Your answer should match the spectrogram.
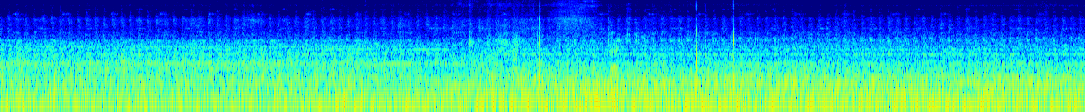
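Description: Steady low rumble of a diesel railcar's underfloor engine and running gear, heard inside the passenger cabin as the train draws slowly into a station. A few sharp clicks come about five to seven seconds in.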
